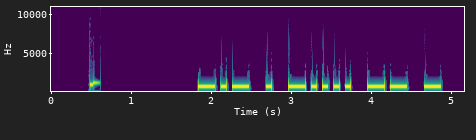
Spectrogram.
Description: Morse code, heard as a keyed tone, about 17 wpm, 700 Hz. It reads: KE6MT
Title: NA SOTA Chaser Callsigns 17wpm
